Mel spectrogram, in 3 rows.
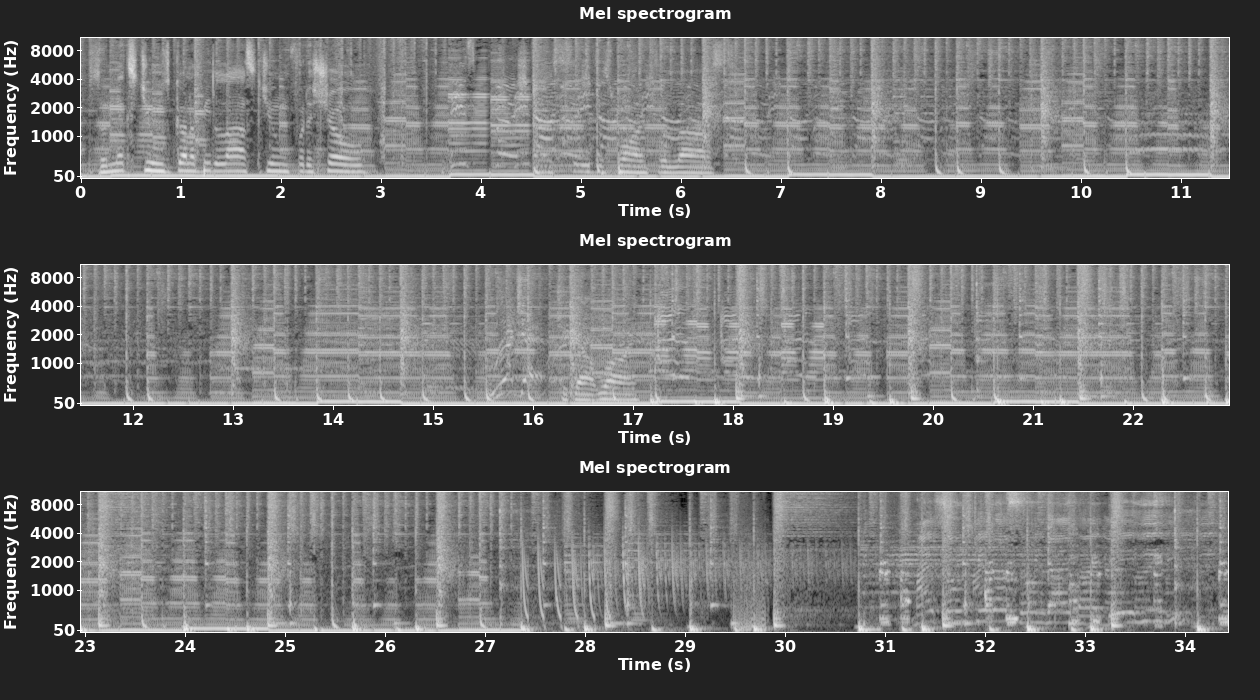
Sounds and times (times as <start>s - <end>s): Drum and bass: 0.0s - 34.4s
Dubstep: 0.0s - 34.4s.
